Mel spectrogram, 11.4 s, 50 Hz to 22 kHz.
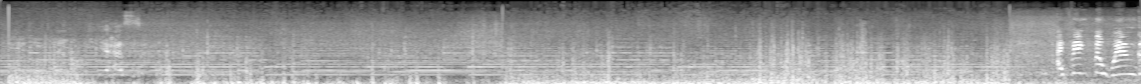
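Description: Strong wind buffets a sailboat sailing upwind in the South Pacific at around 18 knots, a loud steady roar with gusty rushes and water noise throughout, with a few creaks near the end.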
